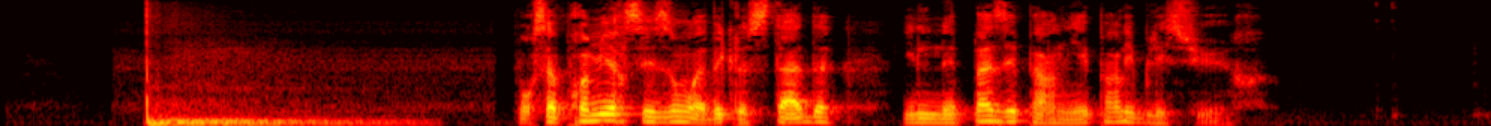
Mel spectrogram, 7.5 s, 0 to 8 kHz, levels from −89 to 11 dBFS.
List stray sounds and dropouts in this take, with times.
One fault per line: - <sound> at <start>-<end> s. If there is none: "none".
- thud at 0.7-2.3 s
